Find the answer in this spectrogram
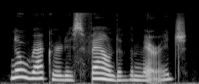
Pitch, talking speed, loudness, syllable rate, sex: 235 Hz, 210 wpm, -17 LUFS, 5.9 syllables/s, female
